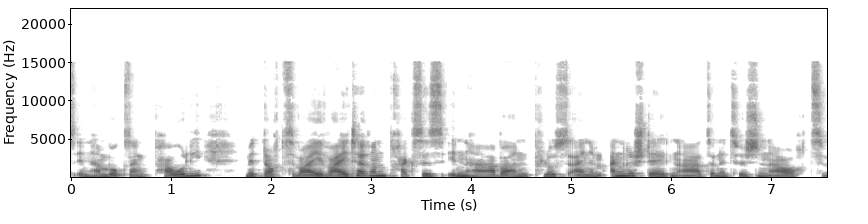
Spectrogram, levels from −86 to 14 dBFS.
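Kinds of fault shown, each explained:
Lost LE Audio frames: the LC3 decoder covered dropped Bluetooth frames by repeating the last spectrum with random signs, smearing speech into noise. This happens for 37.5 ms just before "mit noch zwei weiteren", then in scattered short losses from 5.20 to 5.30 s.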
